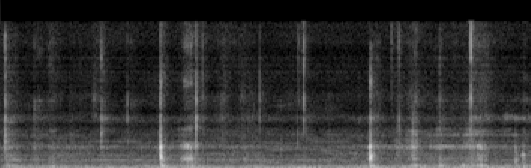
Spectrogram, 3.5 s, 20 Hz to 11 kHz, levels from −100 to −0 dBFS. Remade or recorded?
remade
